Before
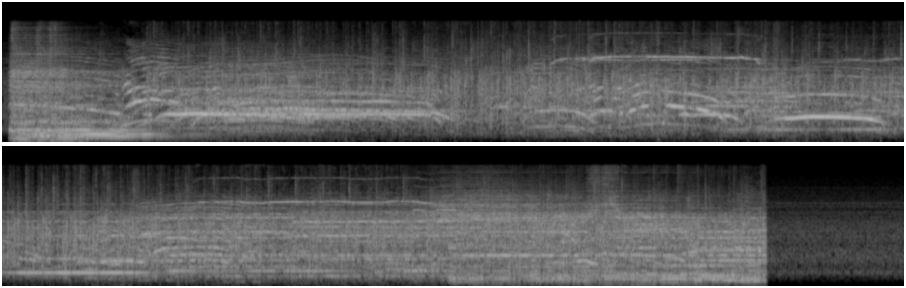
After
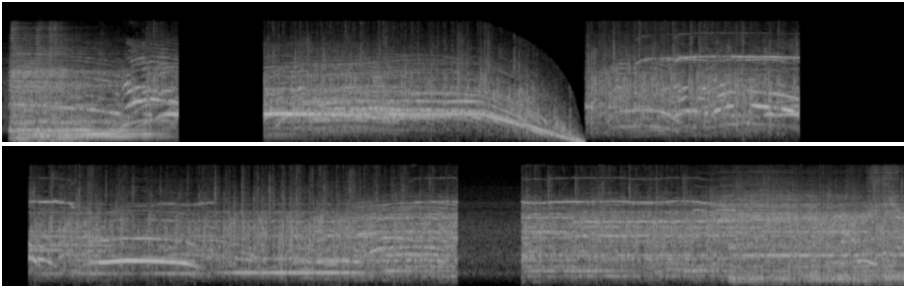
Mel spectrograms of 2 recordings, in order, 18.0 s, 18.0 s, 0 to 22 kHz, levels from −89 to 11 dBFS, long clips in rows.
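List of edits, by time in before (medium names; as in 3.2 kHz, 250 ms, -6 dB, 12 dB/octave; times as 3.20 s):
1.76 s: insert silence 0.85 s
3.95 s: tape stop 1.03 s
7.12 s: insert silence 1.31 s
11.41 s: insert room tone 0.64 s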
